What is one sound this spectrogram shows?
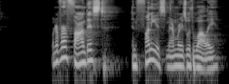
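A man speaks clearly into a microphone.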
